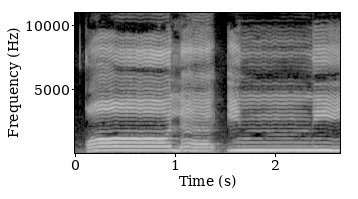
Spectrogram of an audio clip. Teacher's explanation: Ombak bertemu dengan hamzah kena confirm dia 4 atau 5 harakat. Jadi inni panjang, 4 atau 5 harakat.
